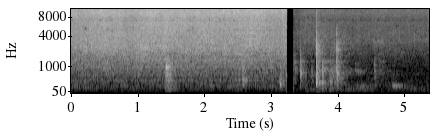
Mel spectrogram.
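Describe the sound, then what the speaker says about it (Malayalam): Fried vermicelli being stirred with condensed milk in a pan for semiya barfi: a steady sizzling hiss, then a break followed by scraping, clattering stirring strokes. "ഈ മിൽക്ക് മെയ്ഡ് ഞാൻ ഇതിലേക്ക് ഒഴിച്ചു കൊടുക്കുവാണ് എന്നിട്ട് നമുക്ക് ഇതിട്ട് നന്നായിട്ടൊന്ന് മിക്സ് ചെയ്ത് കൊടുക്കാം"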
